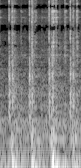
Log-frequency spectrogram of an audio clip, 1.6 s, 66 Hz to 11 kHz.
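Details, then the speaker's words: Beckett oil burner furnace, 1 GPH 80° B nozzle, flame cycling on and off: sharp clicks in bursts about twice a second over a low thump as the primary control contactor chatters; primary control judged bad. "so I just heard something a little differently this time is when every time the flame is kicking on on off on off you can hear actually the contactor inside of the primary kicking in and out the electrical switch inside um which is telling me pretty much your primary is bad"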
